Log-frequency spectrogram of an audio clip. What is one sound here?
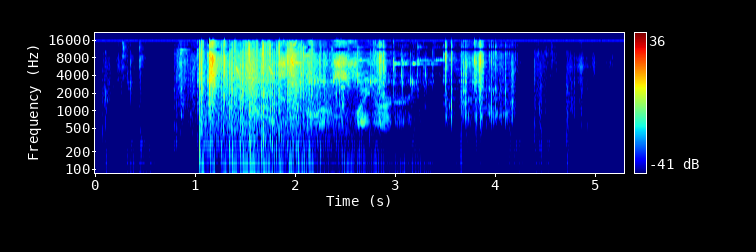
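Gunfire rattles loudly in a video game.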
